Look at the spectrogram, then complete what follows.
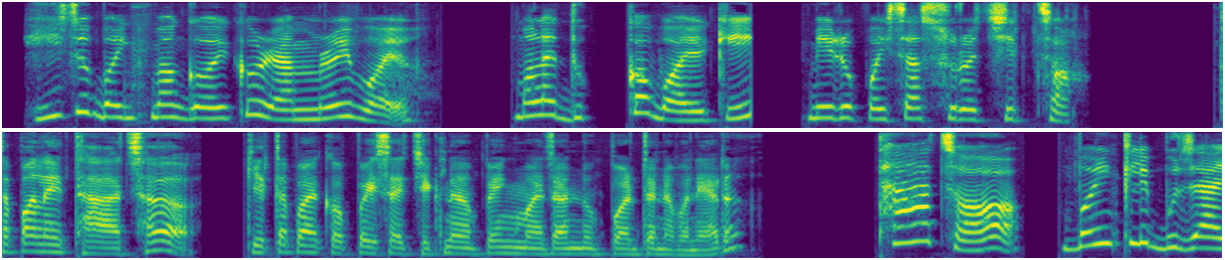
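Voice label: banking nepalese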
